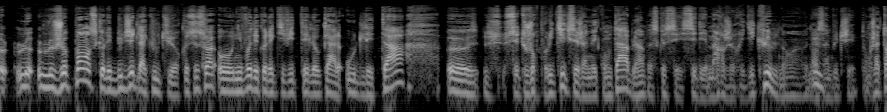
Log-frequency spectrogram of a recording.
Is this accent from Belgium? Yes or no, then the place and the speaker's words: no; France; first language French; Moi, je suis français, absolument français, pas de doute, je parle français, ma langue c'est le français.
